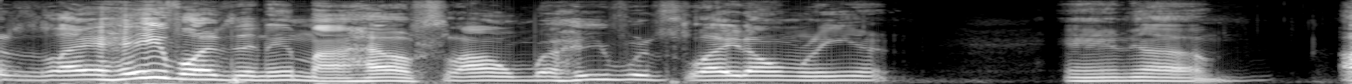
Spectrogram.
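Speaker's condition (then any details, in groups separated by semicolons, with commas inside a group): Cerebral palsy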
